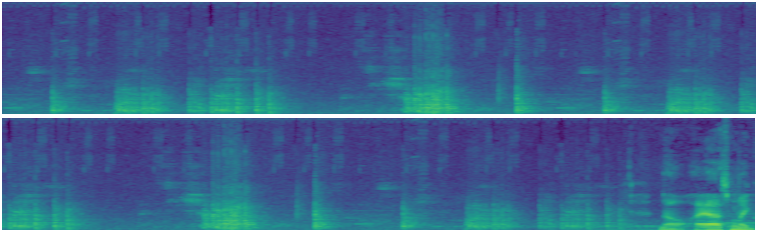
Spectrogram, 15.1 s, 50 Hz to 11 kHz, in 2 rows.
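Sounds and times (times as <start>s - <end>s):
wooden stairs creaking: 12.2s - 14.3s.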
